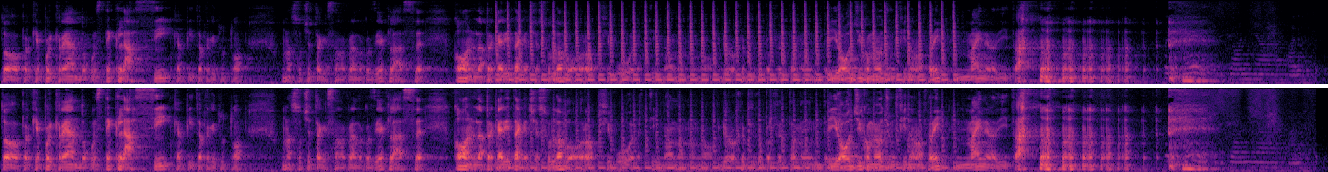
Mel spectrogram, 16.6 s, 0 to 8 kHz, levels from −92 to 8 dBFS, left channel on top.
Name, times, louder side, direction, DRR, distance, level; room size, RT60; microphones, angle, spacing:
voice 1, 0.0-14.2 14.6-15.1, right 5 dB, 85° right, 0.9 m, -34 dB
voice 2, 4.2-4.6 9.0-10.1 13.2-13.9 14.5-16.5, left 1 dB, 20° left, 2.7 m, -56 dB
sound 1, 6.1-12.0, left 3 dB, 45° left, 0.8 m, -38 dB
20.0 x 19.5 x 8.6 m
head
